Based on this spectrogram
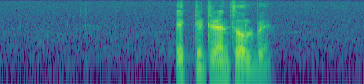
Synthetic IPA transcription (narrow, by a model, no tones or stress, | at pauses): ek̚ʈiʈɾent͡ɕolbe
